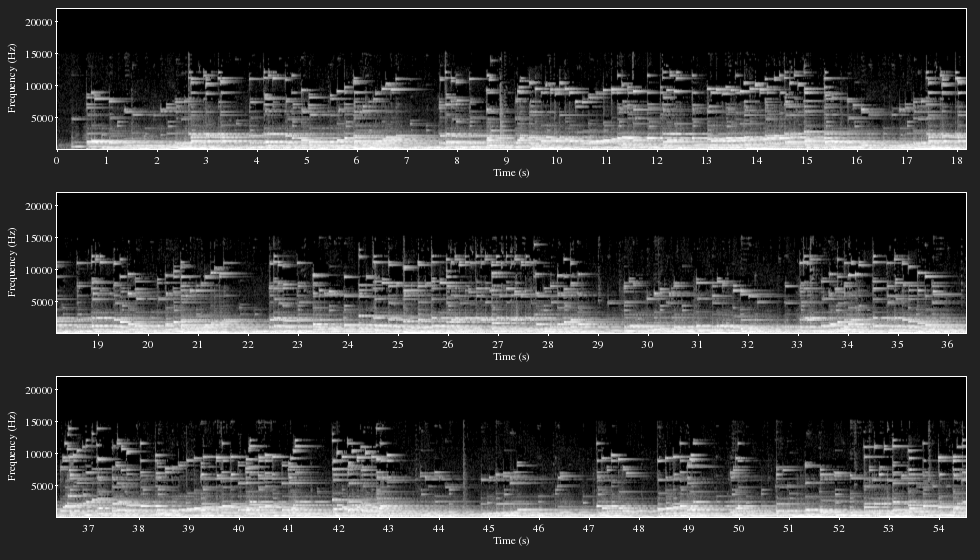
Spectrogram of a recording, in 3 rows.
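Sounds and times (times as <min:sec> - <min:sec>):
music box: 0:00.0 - 0:54.5.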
